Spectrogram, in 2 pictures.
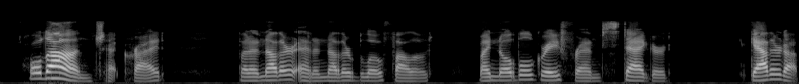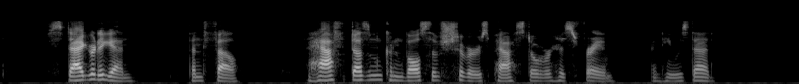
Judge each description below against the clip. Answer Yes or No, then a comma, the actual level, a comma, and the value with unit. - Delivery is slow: Yes, slow, 130 wpm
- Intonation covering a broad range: No, average, 3.6 semitones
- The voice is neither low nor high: Yes, medium, 175 Hz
